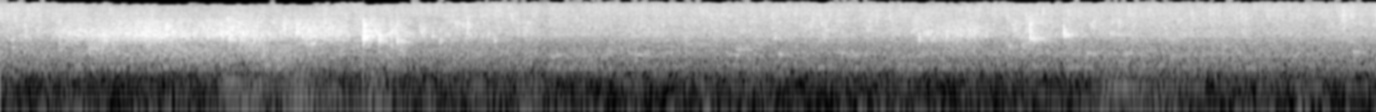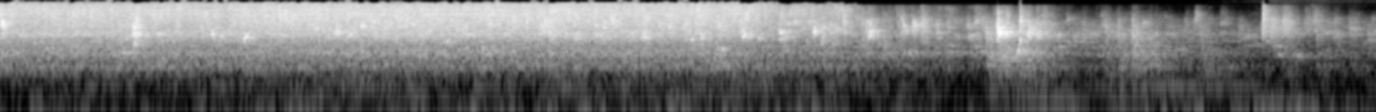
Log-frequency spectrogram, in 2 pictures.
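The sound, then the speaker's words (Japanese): Hot bathwater pours and splashes over a body, a steady bright rush with irregular splashes that thins near the end into a few scattered drips. “お湯は熱くないかい？体の汚れと一緒に全身に溜まった汚れもきれいさっぱり流れ落ちていくだろ”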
